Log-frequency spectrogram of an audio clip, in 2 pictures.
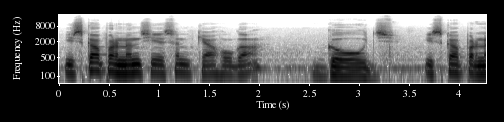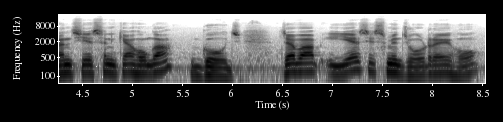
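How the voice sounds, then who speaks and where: A man's voice: medium pitch, slight background noise. A man teaching an exam-prep pronunciation lesson, repeating words and asking his class questions as he writes at a board.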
